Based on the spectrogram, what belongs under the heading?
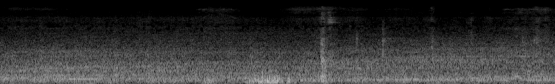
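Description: Steady hum and noise of the Shanghai maglev train standing at the platform, with a faint steady tone in it, a brief louder patch and a short knock about three seconds in.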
